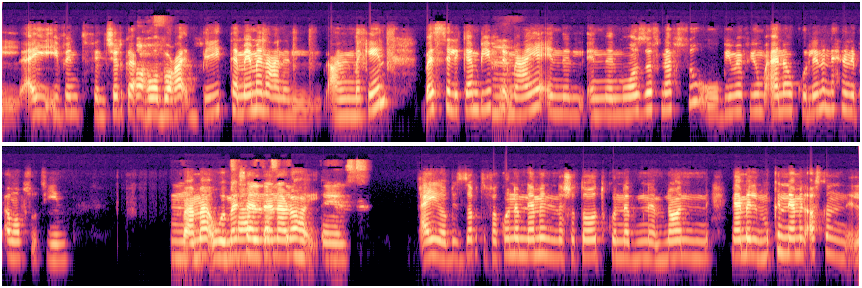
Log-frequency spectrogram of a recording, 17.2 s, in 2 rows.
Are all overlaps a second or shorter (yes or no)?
no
